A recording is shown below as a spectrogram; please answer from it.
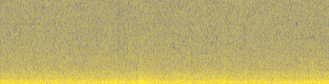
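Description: Steady hiss of background room and recording noise with a faint low hum, with no distinct sounds in it.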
